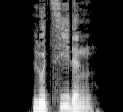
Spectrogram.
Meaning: inflection of luzid: 1. strong genitive masculine/neuter singular 2. weak/mixed genitive/dative all-gender singular 3. strong/weak/mixed accusative masculine singular 4. strong dative plural
- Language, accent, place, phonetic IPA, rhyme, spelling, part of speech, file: German, Germany, Berlin, [luˈt͡siːdn̩], -iːdn̩, luziden, adjective, De-luziden.ogg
